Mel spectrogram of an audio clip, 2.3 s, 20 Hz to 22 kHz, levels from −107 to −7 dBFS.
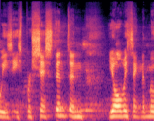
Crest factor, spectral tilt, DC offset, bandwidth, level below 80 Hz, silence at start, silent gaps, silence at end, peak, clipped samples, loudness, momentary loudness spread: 18 dB; -2.5 dB/octave; under 0.1%; 19.5 kHz; -62 dBFS; 0 s; none; 0 s; 0 dBFS; under 0.1%; -17 LUFS; 9 LU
